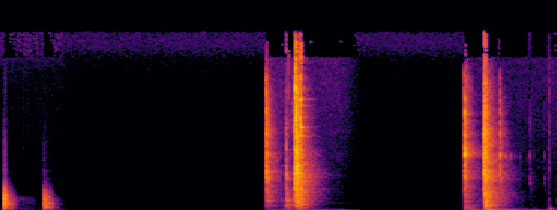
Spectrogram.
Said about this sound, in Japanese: 私は今日も学校を休んだ彼の家へと足を運ぶ。預かっている合鍵で家に入り、部屋の扉をノックする。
